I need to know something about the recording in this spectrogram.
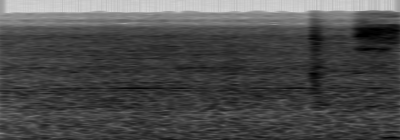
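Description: A motor scooter's engine running close by, over steady street traffic noise.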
